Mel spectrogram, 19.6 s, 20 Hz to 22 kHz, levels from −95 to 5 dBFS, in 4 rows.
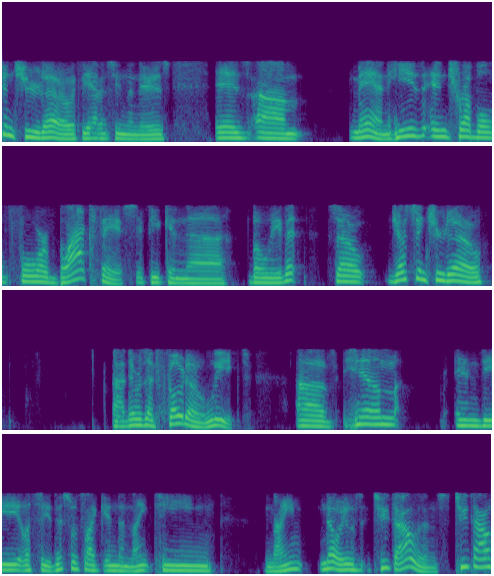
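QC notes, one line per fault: throughout: G.729 codec at 8 kbit/s, plainly audible; speech rebuilt from filter, pitch and sparse pulses sounds rough and synthetic, with nothing above 4 kHz.
0.87–1.05 s, 4.93–4.99 s, 10.94–11.01 s: VoIP packet loss concealed by the speech codec; about 20 ms missing each time, consistent with one lost packet. The decoder extends its last pitch and filter into a fading buzzy tone or coloured noise, and the sound stays weak until it recovers.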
